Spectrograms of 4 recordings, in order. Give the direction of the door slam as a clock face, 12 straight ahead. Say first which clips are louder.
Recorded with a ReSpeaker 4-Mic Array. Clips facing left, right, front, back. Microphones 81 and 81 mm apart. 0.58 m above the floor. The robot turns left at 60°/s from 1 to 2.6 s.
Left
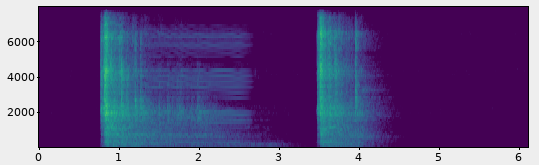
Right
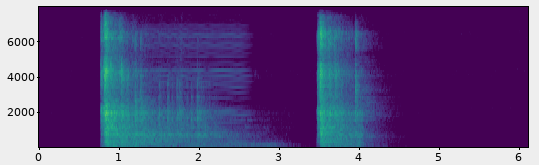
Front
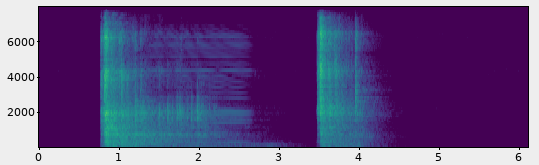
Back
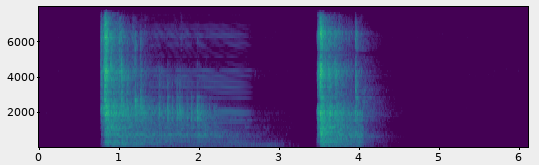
Right 4 dB, front 6 dB; 1 o'clock.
